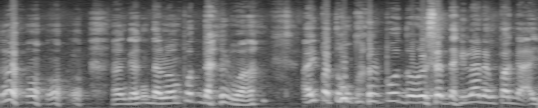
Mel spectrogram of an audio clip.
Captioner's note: laughing; laughs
